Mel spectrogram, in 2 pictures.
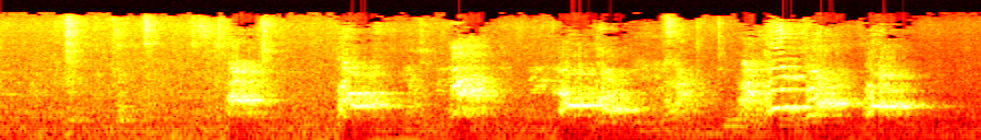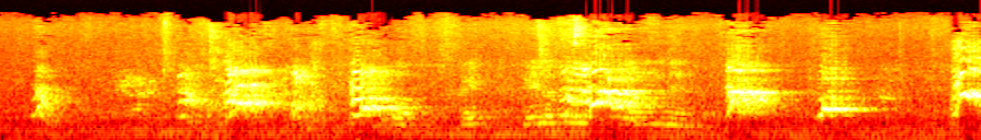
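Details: Golden Retriever barking in a series of short, harsh bursts, roughly one to two per second, some rising into higher yelping notes, with brief pauses between runs.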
